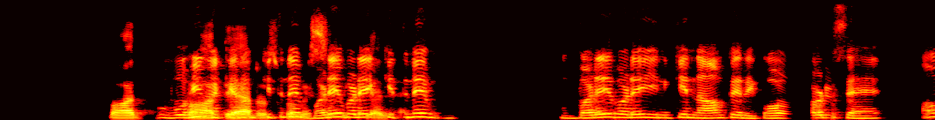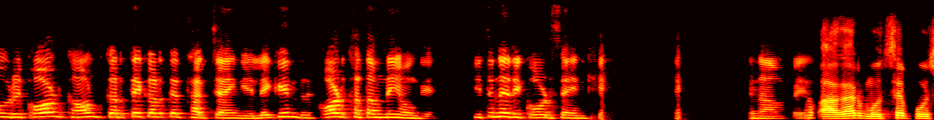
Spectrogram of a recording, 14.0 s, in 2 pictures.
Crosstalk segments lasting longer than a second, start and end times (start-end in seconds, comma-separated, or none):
1.3-3.2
